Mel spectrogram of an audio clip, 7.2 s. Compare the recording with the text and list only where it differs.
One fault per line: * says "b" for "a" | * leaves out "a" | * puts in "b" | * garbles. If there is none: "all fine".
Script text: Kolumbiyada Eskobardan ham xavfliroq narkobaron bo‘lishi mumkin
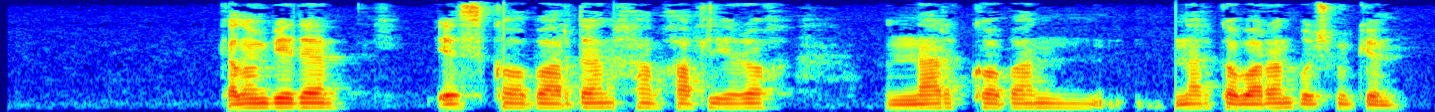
all fine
